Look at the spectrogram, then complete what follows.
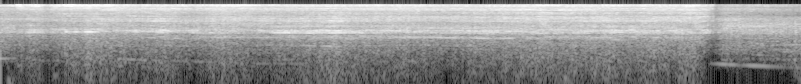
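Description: Angle grinder with a cutting wheel cutting into the steel frame of a small microwave motor, a loud steady hissing grind. About five seconds in it is switched off, and its whine falls as the wheel winds down.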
